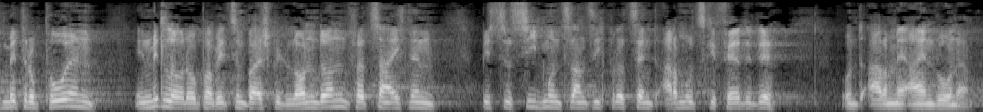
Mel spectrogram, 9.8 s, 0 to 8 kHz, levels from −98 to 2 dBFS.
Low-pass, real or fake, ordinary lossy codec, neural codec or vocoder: 7.2 kHz; real; MP3, 48 kbps; none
